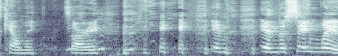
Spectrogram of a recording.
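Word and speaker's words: Chelmey: It's not Chelmy. I refuse to believe that. It's Kelmy.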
